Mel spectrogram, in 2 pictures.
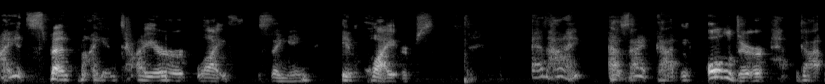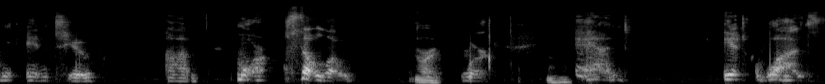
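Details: Adult woman with chronic dysphonia, treated with Botox injections into the vocal cords every three months; her voice is worse at times, with inability to produce certain sounds and voice shaking; dysphonia.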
